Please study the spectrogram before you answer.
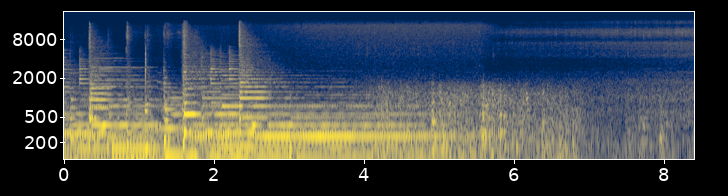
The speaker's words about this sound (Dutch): Op dinsdag 13 en woensdag 14 juli 2021 valt er in Limburg een uitzonderlijke hoeveelheid regen Ruim twee keer zoveel als er normaal in deze maand valt. Heel veel regen. Dat valt niet alleen in Limburg, maar ook in België en Duitsland.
